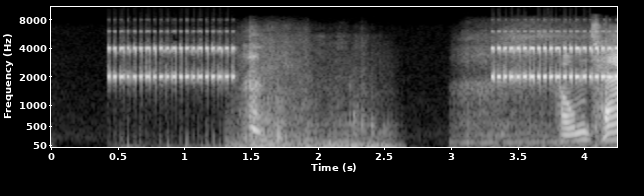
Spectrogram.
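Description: Cell phone in the video game Eternal Darkness: a rapid trilling electronic ring bursts for about a second, pauses amid distorted noise and a voice, then rings again, loud and close.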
